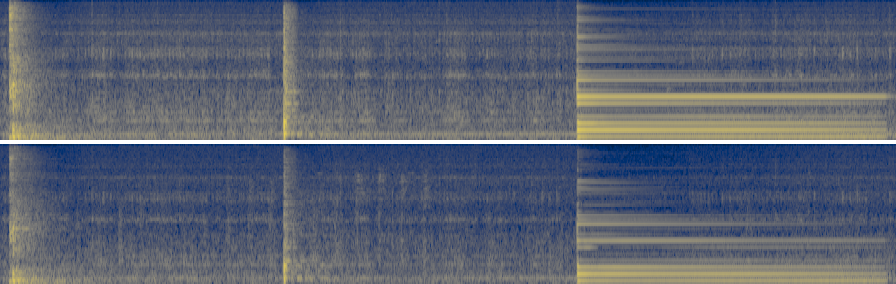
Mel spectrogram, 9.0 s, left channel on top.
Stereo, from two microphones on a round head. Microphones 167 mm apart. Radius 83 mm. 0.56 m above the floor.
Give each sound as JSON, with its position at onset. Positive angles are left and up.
{"t": 0.1, "sound": "a door slam", "side_deg": 75, "distance_m": 3.5}
{"t": 2.8, "sound": "a snare drum", "side_deg": 55, "distance_m": 1.0}
{"t": 5.8, "sound": "a guitar", "side_deg": 85, "distance_m": 2.0}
